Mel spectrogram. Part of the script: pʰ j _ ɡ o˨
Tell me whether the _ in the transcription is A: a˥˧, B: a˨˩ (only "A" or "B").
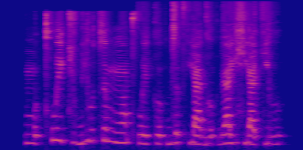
B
